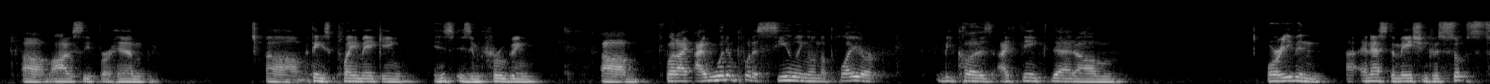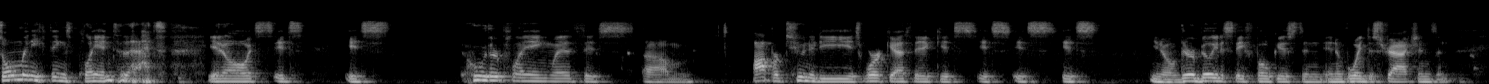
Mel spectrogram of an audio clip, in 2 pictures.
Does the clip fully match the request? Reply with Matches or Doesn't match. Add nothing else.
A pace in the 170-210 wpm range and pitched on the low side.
Doesn't match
